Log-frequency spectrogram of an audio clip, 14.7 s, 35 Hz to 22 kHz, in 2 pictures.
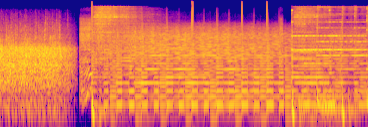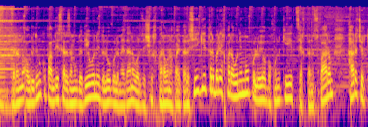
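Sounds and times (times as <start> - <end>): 
audience applause at a youth sports display: 0.0 - 1.8
loud music with a steady beat: 1.6 - 7.9
speech: 7.7 - 14.7.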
